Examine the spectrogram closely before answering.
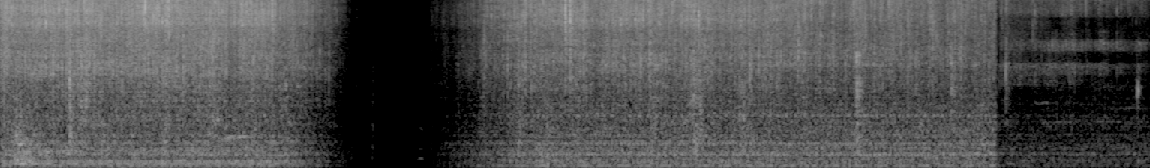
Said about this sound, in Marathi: आता याच बटरमध्ये मी हे उकडलेल्या बटाट्याच्या फोडी आहेत त्या घालते। त्या पण आपल्याला हलक्या भाजून घ्यायच्या।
